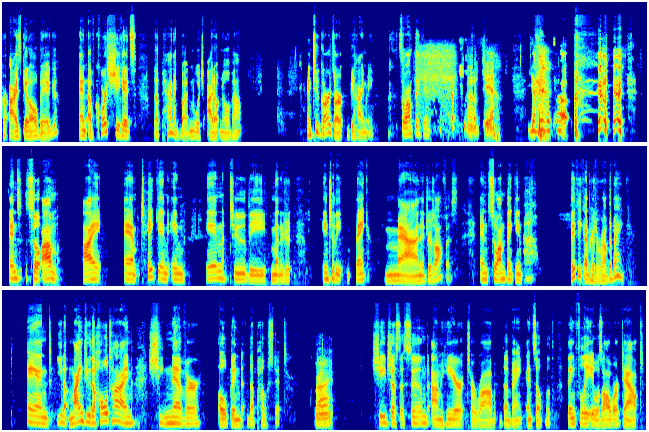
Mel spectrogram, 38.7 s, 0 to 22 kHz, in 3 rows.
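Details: 37-year-old man with lifelong developmental stuttering since about age three, worse in childhood, partly controlled as an adult, worse under stress or anxiety; stuttering.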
